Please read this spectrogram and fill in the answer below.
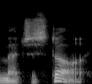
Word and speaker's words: majesty: So in Shakespeare's day we can therefore assume that the pronunciation of majesty would have been majestai, to rhyme with I.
